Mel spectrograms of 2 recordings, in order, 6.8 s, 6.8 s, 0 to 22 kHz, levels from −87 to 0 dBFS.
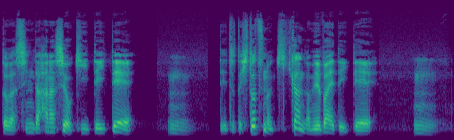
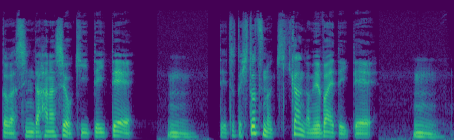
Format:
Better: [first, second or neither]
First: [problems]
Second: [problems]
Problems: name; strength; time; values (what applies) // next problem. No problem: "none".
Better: second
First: thin; very; fading below 300 Hz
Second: none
